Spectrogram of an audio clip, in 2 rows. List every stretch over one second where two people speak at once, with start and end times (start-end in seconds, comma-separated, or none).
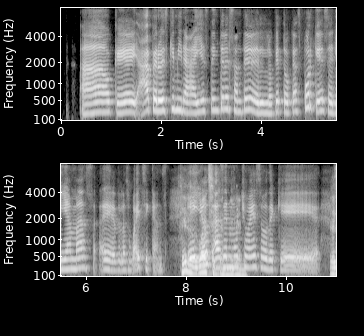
8.0-9.2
